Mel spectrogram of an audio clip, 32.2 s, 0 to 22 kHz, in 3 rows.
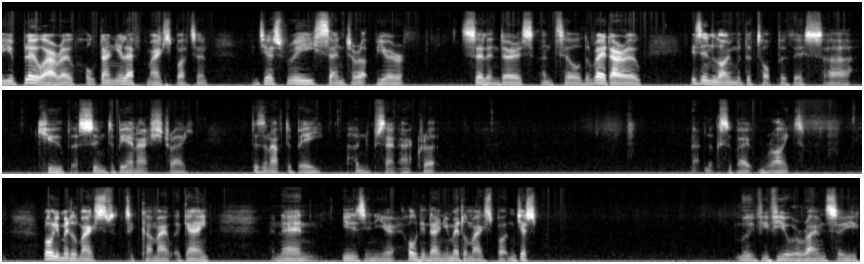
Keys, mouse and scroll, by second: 1.2 click, 11.1 click, 15.7 click, 18.4-18.9 scroll up 3, 20.4-21.0 scroll down 6, 21.6-22.1 scroll down 3, 25.7 middle click.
